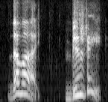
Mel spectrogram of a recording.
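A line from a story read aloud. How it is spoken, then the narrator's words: Sobbing shout. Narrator (Ukrainian): крикнула Чо, ридаючи в хустинку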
